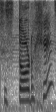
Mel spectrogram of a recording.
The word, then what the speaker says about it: storge: Después está el Storge o Storch, no sé, es Storge, se escribe con G, Storge.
